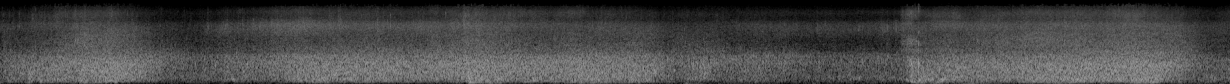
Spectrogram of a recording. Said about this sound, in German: Hier kann sie nun endlich in Ruhe entspannen und dem Rauschen des Meeres lauschen.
